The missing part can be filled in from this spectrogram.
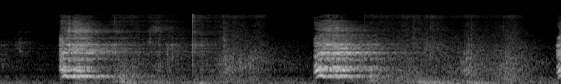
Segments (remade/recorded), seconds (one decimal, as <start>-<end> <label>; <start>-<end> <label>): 0.0-2.2 remade; 2.2-5.6 recorded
